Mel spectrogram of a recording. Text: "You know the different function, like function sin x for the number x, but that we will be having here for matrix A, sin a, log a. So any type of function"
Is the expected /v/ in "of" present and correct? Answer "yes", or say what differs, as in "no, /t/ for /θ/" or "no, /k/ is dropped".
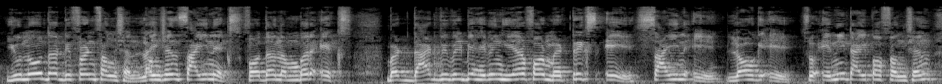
yes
